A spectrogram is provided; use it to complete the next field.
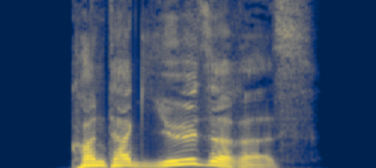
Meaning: strong/mixed nominative/accusative neuter singular comparative degree of kontagiös
- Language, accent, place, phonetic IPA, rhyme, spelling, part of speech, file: German, Germany, Berlin, [kɔntaˈɡi̯øːzəʁəs], -øːzəʁəs, kontagiöseres, adjective, De-kontagiöseres.ogg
